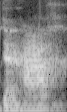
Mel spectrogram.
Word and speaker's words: Den Haag: And because The Hague is pronounced Den Haag.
